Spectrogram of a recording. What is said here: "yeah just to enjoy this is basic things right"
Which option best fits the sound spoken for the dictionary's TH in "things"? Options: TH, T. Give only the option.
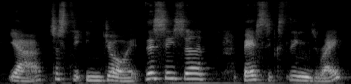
TH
